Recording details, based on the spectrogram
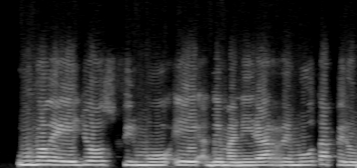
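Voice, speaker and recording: A woman's somewhat breathy, fairly high voice with a Venezuelan accent and fairly even intonation. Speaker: title agency manager. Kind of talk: online seminar presentation. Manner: hesitant, many fillers.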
